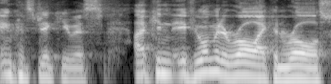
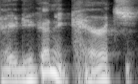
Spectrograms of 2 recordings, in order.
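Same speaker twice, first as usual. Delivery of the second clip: quiet, hushed, close, sidling dealer-style voice; 3 semitones lower than usual. Retelling walking up to someone to ask for carrots: quiet, drug-dealer-style ask. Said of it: "You can picture it real close and quiet".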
